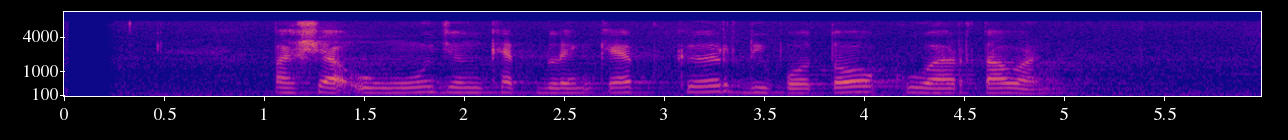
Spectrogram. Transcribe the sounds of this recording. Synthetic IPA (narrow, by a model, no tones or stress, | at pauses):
paʃaʔuŋud͡ʒɨŋkɛt̪̚blɛŋkɛt̪̚kɨrdipɔt̪ɔkuwart̪awan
